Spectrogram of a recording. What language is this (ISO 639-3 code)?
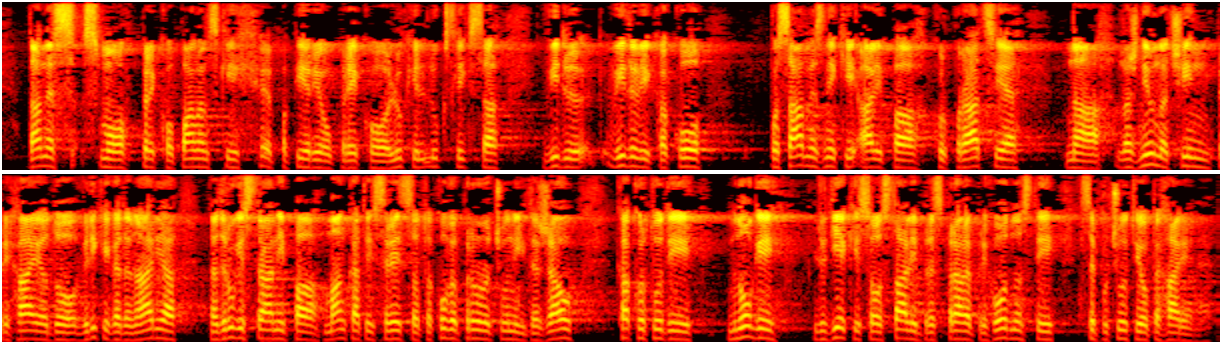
slv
